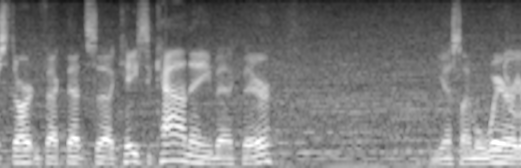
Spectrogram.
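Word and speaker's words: Kahne: in fact that's Casey Kane back there yes I'm aware it's not pronounced Casey cone for the love of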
